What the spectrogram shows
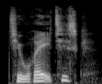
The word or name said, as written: teoretisk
